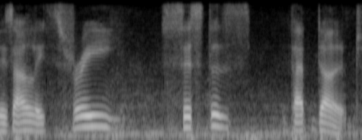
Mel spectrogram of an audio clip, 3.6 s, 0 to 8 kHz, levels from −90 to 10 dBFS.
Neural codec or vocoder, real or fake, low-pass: codec, 24 kHz, 0.9 kbps, WavTokenizer, medium speech release version 1; fake; 7.2 kHz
